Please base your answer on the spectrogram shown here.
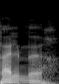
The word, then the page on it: palmer: /pal.mɛʁ/; /pal.me/; France (Île-de-France)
